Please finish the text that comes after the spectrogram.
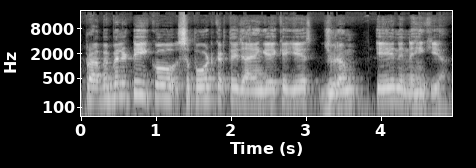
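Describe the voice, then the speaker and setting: Man, Pakistani accent, lawyer lecturing, methodical, explanatory, English legal terms mixed in, medium pitch. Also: darkish tone. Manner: methodical, explains step by step with restatements. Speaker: lawyer giving a law lecture.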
